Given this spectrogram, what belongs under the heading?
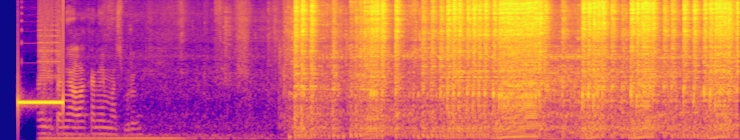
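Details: Two-stroke motorcycle (Poswan/VJR) after fitting an RC CDI and rewiring, magnet direction reversed: short beep, fires at about three seconds and settles into steady, even running with crisp exhaust; normal.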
